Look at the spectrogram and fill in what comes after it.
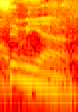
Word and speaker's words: Simeon: I didn't know how to pronounce it. – SM? – And I was like, SM City, SM City. But the track was banging, so. – My name is Simeon, okay? That's my real name.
